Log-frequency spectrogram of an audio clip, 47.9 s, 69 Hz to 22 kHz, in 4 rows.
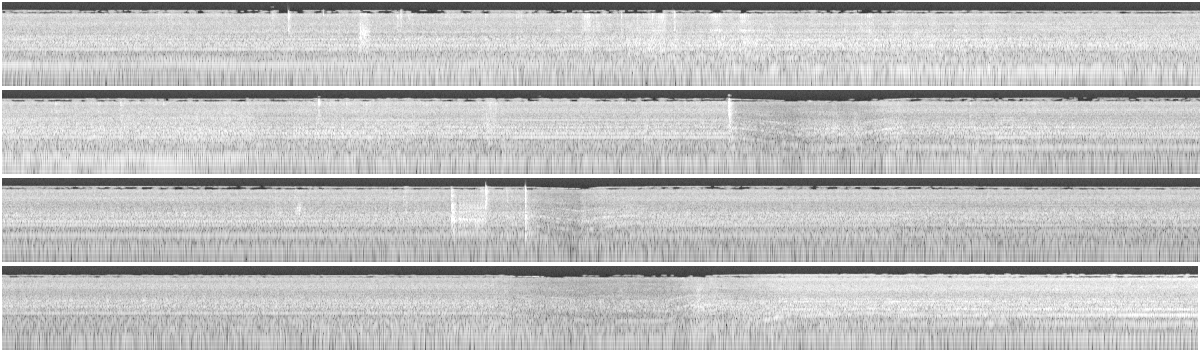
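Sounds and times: diesel engine running: 0.0 - 47.9
steady machine whine: 0.0 - 47.9.

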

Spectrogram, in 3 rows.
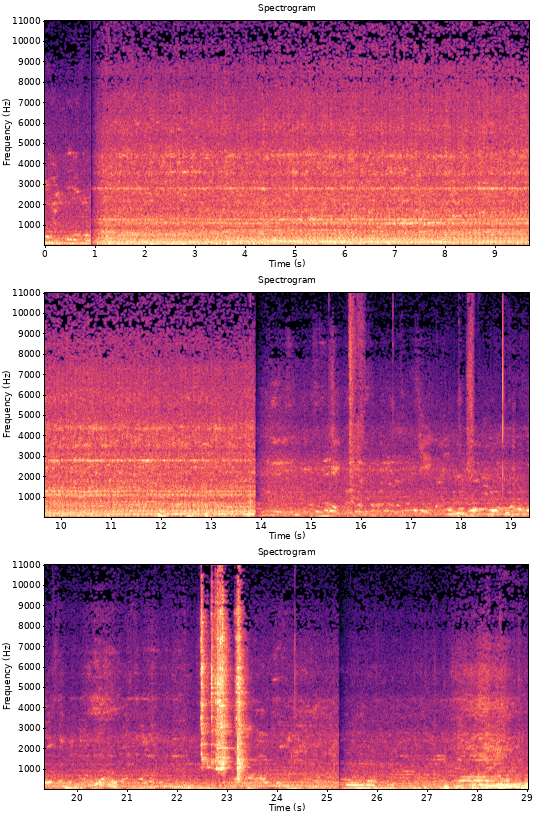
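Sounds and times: machine humming: 1.0 - 13.9.

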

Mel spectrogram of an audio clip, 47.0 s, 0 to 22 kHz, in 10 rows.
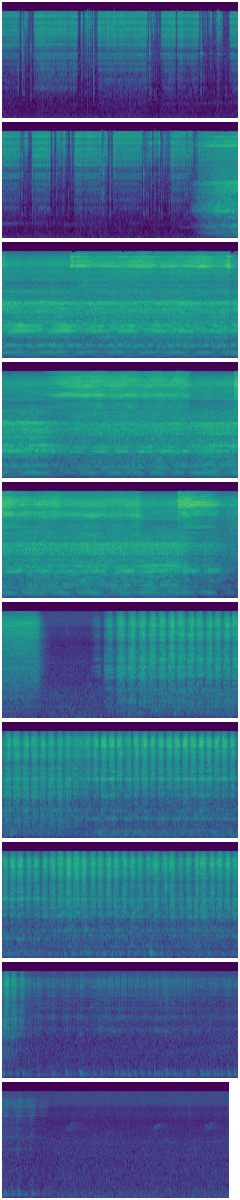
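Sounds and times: abrasive paper rubbing steel blade: 0.0 - 9.8, 25.5 - 43.2
bench grinder motor hum: 8.5 - 23.6.

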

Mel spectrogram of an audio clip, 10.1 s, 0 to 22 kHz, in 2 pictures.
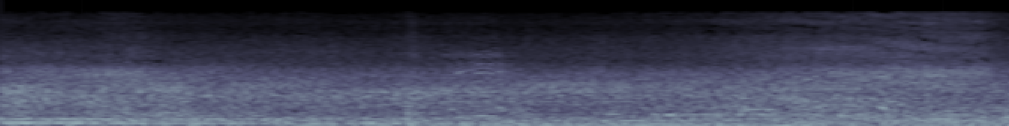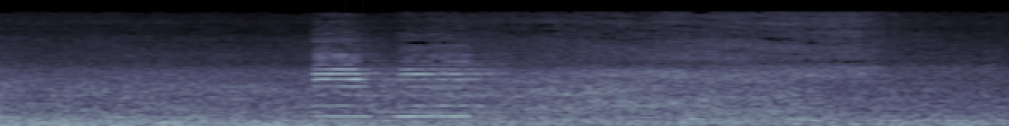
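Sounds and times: road traffic: 0.0 - 10.0
vehicle horn toots: 6.6 - 7.6.

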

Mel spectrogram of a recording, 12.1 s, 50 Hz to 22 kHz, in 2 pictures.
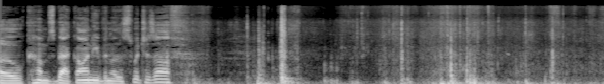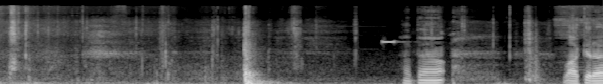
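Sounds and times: knocks and rustling: 2.5 - 6.4
footsteps on pavement: 5.3 - 9.7
car door shutting: 8.4 - 8.8.

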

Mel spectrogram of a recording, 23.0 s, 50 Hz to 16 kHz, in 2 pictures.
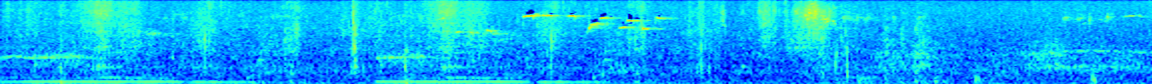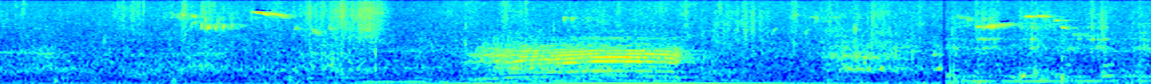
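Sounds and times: cow mooing: 0.0 - 2.4, 3.8 - 6.2, 15.4 - 18.6.

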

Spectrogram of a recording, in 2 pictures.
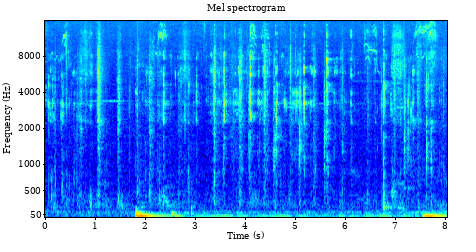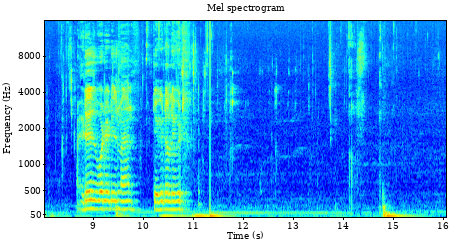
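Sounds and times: mouth chewing: 0.0 - 15.7
low thud: 1.8 - 2.7, 9.4 - 11.6, 14.7 - 15.5.

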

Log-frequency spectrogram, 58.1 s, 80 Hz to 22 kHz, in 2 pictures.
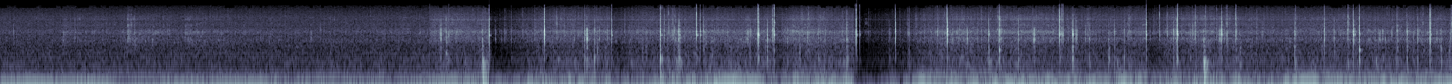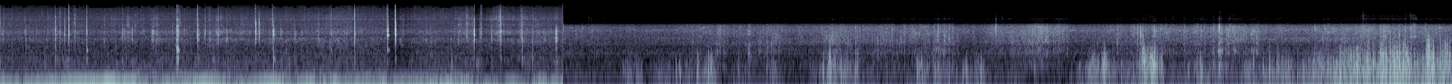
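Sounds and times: vehicle engine rumble: 0.0 - 40.7
knocks and clicks over rough trail: 0.0 - 40.8, 45.5 - 58.0.

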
